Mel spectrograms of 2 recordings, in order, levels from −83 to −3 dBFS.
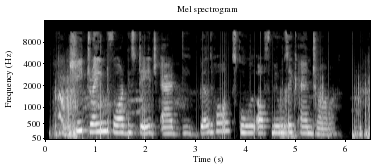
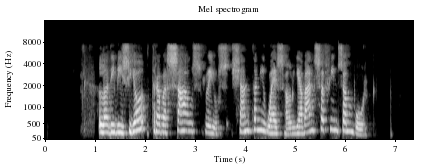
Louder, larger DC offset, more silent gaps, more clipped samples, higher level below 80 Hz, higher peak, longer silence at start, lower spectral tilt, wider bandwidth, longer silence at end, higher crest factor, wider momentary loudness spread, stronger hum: about the same, -17 LUFS vs -16 LUFS; neither; neither; neither; first, -46 dBFS vs -60 dBFS; about the same, -2 dBFS vs 0 dBFS; second, 0.05 s vs 0.75 s; first, -5 dB/octave vs -3.5 dB/octave; first, 11.5 kHz vs 7.8 kHz; second, 0 s vs 0.95 s; about the same, 16 dB vs 16 dB; first, 14 LU vs 8 LU; neither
